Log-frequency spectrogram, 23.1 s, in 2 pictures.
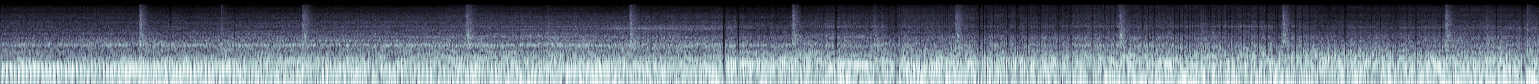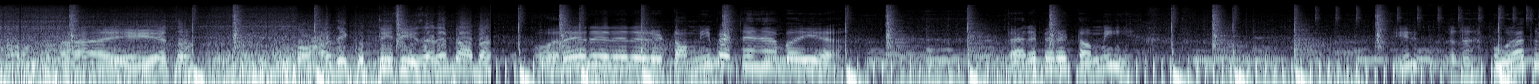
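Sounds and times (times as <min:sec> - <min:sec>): motorcycle engine accelerating: 0:00.0 - 0:23.0
wind noise: 0:01.2 - 0:15.6.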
